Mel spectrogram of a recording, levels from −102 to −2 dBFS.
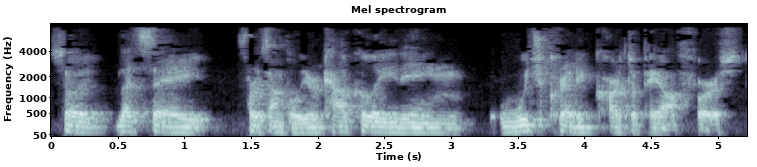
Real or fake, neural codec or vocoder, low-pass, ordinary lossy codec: real; none; 7.2 kHz; MP3, 32 kbps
